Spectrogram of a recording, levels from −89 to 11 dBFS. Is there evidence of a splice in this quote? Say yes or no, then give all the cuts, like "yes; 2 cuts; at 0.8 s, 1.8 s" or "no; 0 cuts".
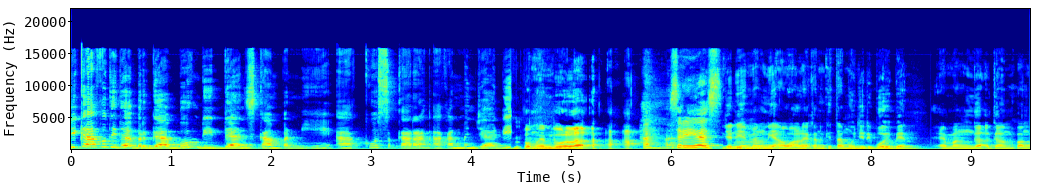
yes; 3 cuts; at 4.4 s, 6.5 s, 8.6 s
